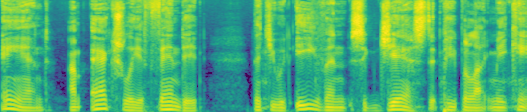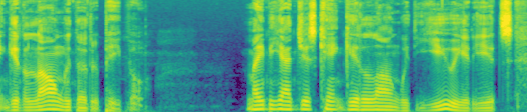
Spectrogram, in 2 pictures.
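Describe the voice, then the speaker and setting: A dark, mellow voice with a Southern US accent and lively intonation moves at a moderate pace. The recording is very clean, dry and close, with a silent background and no echo. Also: man. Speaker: video essayist. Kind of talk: monologue commentary. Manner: sarcastic, conversational.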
